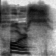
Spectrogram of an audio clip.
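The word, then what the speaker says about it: haux: The slang word is pronounced as horse. No, there's no R. H A U X is pronounced horse.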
